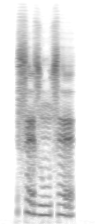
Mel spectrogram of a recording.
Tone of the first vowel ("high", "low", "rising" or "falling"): falling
